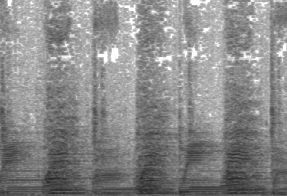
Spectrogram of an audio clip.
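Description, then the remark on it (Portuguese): A duck quacks in a quick series of three or four loud, raspy, nasal calls, each one short and harsh, with no voices around it. “E eu falei o nome dele, não adianta, você fala, você chama pato assim, é só dizer pato, ele vem correndo.”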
